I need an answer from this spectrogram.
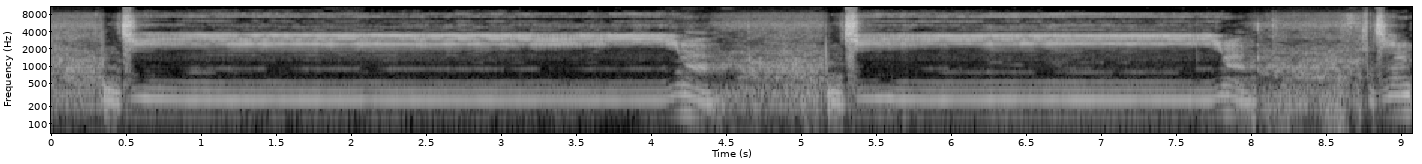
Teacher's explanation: এই জিমকে চার আলিফ পরিমাণ টেনে পড়তে হবে অর্থাৎ চার সেকেন্ড আপনাকে টেনে পড়তে হবে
